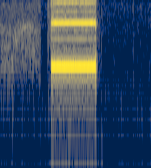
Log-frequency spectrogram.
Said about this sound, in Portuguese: Após o bip, deixe seu nome e telefone que brevemente lhe retornarei.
